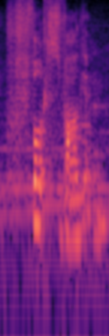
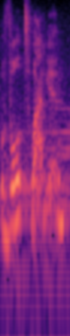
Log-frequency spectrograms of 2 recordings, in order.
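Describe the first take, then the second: First: It is said with a German pronunciation. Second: It is said with an English pronunciation. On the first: "in the actual German pronunciation" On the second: "when you see the word Volkswagen"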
